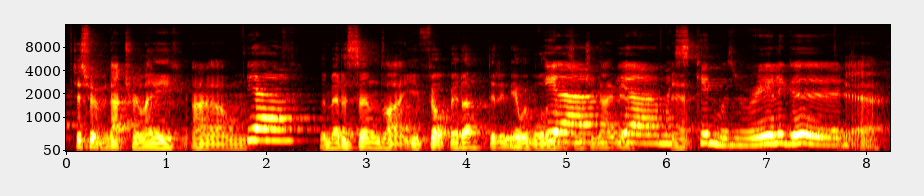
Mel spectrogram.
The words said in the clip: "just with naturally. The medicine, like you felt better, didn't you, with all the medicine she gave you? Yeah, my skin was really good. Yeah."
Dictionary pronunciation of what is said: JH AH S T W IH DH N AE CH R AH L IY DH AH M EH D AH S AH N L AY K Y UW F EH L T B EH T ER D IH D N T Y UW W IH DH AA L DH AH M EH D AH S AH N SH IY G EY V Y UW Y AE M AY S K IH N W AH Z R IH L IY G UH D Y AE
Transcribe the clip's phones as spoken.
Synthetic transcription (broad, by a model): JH AH S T W IH DH N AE CH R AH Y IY DH AH M EH D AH S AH N L AY K Y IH F EH L T B EH T ER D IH D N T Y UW W IH DH AA L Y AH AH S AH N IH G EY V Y Y AE M AY S K IH N W AH Z R IH L IY G UH D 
